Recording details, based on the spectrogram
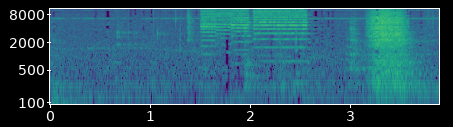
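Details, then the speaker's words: Sky Viper v2900 Pro drone with a 7.4 V LiPo battery: a short rising electronic chirp of a few tones as the battery is inserted, with green lights flashing in front and red on the back. Normal power-on jingle. "and you should know that it's on if it does that little jingle right there or that little noise and then you should have your lights flashing green right here and red on the back"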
